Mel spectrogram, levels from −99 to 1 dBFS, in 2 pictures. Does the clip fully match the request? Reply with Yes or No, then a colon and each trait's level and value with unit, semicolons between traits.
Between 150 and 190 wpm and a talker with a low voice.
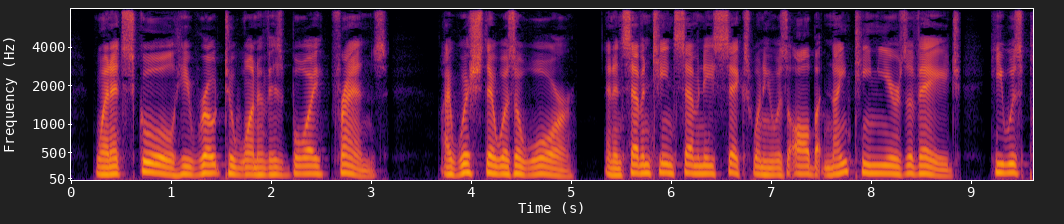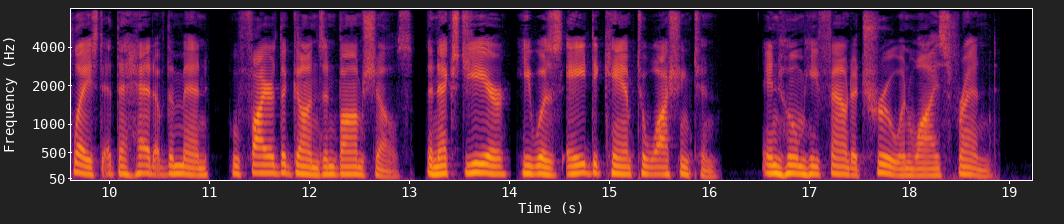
No: fast, 205 wpm; low, 130 Hz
